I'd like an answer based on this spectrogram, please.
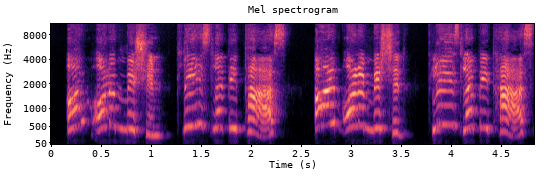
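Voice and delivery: very high, very British robot voice. Retelling what a robot kept saying while stuck around chairs, in a very british accent. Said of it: "in a very British accent".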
